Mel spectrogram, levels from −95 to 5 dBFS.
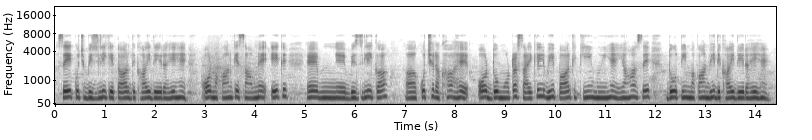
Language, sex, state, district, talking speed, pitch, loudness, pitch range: Hindi, female, Uttar Pradesh, Hamirpur, 160 wpm, 215 Hz, -27 LUFS, 210-225 Hz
